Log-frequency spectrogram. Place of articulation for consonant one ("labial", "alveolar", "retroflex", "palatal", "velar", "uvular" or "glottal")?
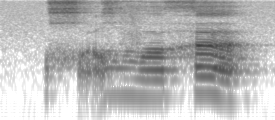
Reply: uvular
